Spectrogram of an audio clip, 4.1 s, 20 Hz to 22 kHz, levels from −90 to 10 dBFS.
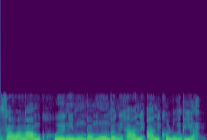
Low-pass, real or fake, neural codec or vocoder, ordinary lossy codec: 7.2 kHz; real; none; none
